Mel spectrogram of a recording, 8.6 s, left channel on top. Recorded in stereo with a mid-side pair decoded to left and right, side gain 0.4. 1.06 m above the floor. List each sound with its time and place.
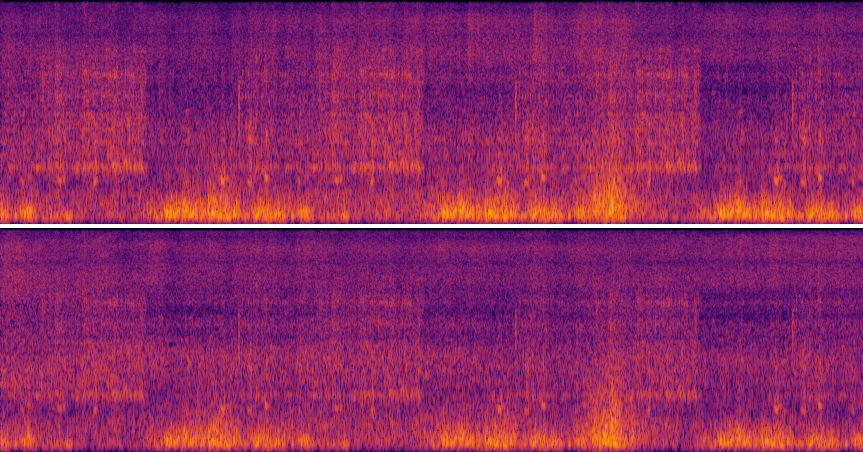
0.0 s a lawn mower: 35° left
